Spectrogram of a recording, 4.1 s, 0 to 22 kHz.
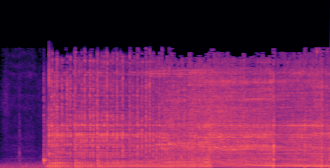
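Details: Rebuilt Stihl 026 chainsaw after carburetor rebuild, previously non-running with low compression, carburetor roughly tuned: fires right up, buzzes high and steady, revs cleanly and settles back without stumbling; runs healthy.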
